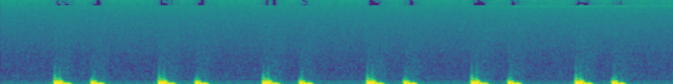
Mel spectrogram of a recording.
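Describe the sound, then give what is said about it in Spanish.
A normal heartbeat with a single second heart sound, auscultated at the left lateral sternal border: six even lub-dub pairs of low, dull thumps in a steady rhythm over near silence. “Borde external lateral izquierdo, segundo ruido único.”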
